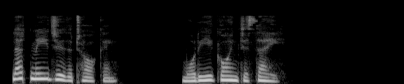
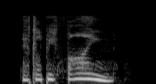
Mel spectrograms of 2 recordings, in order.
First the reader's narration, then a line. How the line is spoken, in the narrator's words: I whispered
